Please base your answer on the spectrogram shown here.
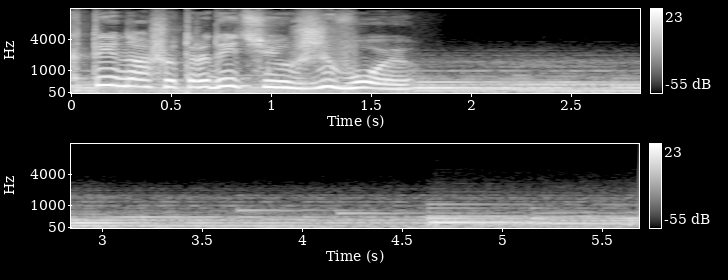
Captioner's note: speaking in foreign language; gentle music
